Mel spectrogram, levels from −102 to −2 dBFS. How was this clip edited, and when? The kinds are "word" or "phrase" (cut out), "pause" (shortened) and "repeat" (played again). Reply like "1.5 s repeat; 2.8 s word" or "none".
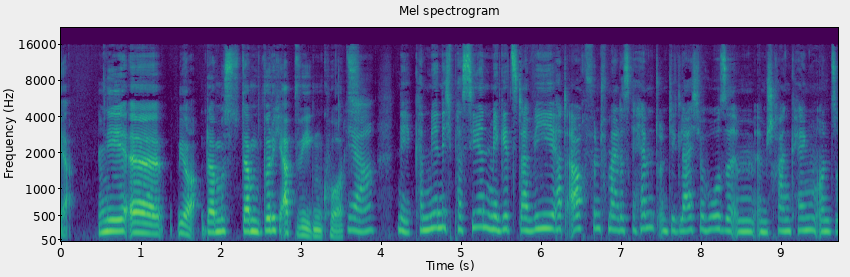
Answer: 1.4 s pause; 6.2 s phrase; 7.1 s word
